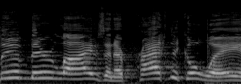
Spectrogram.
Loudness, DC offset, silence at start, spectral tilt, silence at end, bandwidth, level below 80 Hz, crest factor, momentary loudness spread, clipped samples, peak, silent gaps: -29 LUFS; under 0.1%; 0 s; -4 dB/octave; 0 s; 16 kHz; -64 dBFS; 16 dB; 5 LU; under 0.1%; -14 dBFS; none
